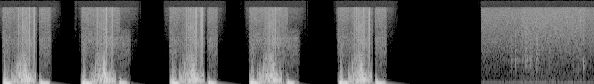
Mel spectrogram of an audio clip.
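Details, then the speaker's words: Harsh heart murmur: five loud, rough heart cycles with a coarse murmur filling each beat, high and low pitches together from a large volume of flow, then silence and a faint hum. "this will create a subjectively serious sounding murmur which is frequently termed harsh"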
